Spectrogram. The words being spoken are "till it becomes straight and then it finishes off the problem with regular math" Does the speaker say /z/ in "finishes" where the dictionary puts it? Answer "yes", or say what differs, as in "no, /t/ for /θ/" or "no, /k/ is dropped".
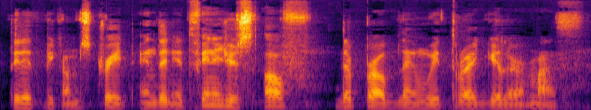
no, /s/ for /z/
